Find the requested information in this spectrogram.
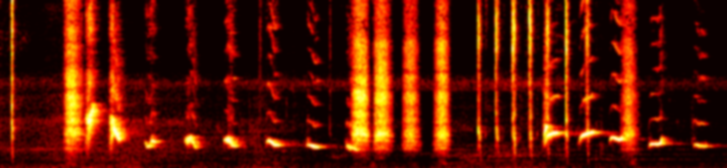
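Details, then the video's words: Greater green leafbird singing actively, its song used to lure other birds into song: a long series of clear repeated whistles with dry rasping notes in between, then quick ticking clicks and higher slurred whistles. "burung cuca ijo gacor. bagus buat pancingan biar burung cepat bunyi."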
